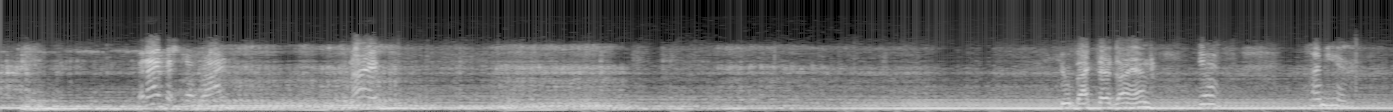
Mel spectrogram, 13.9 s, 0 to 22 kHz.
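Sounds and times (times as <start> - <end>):
car engine rumbling while pulling away and driving: 0.0 - 13.9
faint voices: 1.4 - 2.4, 3.5 - 3.9, 10.5 - 13.6
speech: 1.6 - 2.6, 3.5 - 4.1, 10.7 - 12.4, 13.1 - 13.6.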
